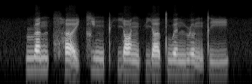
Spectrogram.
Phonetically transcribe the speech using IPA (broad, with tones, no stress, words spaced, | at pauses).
ɻa˦nt͡sʰa̰˨˩ɪ̯ t͡ɕi˥˨ŋpʰjɑ˥˨ŋpjä˨˦ t̪wə˨˦nɻɤ̰˨˩ŋt̪i˨˦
